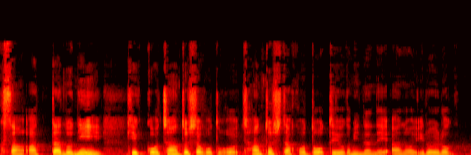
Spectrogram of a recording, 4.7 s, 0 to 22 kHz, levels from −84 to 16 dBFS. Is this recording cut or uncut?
cut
